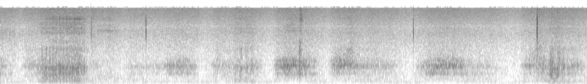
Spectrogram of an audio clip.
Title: My mrs said she dont snore. Yea right!!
